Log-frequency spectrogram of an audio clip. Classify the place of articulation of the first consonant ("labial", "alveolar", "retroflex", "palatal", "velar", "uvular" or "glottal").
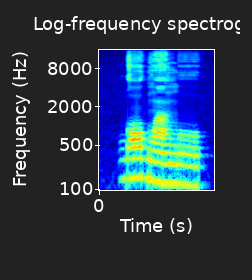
velar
